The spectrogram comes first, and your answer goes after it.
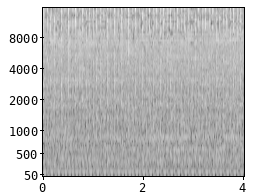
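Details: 1970 Cub Cadet 127 garden tractor single-cylinder engine after head gasket replacement, restarted, steady even thump at about 214 beats a minute, no misses or knocks; normal healthy idle, runs pretty good.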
